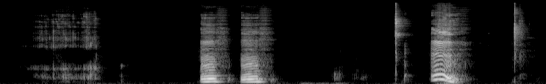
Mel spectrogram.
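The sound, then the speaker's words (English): A soft slurping sip of coffee from a cup, followed by a few short, voiced sighs of satisfaction and faint swallowing sounds, with brief quiet gaps between them. “So I have to take a sip of my coffee.”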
